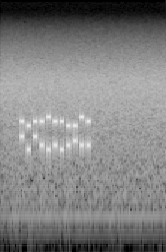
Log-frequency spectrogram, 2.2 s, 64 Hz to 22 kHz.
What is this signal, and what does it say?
DTMF, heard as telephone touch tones, dialled by machine, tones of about 40 ms, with phone line noise. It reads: 01053524765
